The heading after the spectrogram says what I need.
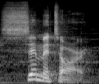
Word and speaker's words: scimitar: Scimitar. It's pronounced scimitar.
